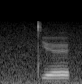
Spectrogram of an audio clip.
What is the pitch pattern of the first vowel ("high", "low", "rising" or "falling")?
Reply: high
